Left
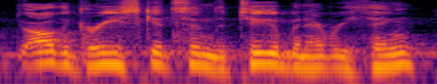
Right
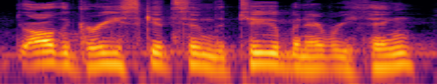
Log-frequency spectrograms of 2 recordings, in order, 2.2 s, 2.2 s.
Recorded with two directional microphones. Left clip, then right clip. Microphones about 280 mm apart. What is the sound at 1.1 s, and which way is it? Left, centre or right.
Speech, centre.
